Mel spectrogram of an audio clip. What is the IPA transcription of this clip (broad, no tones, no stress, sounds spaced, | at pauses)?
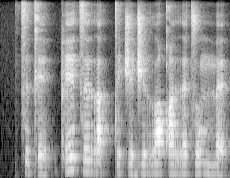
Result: t͡s ɨ kʼ e | pʼ e t͡s ɘ r a tː e t͡ʃ ɘ d͡ʒ ɨ r ɔ qʼ e r ɛ t͡s o mː ɛ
